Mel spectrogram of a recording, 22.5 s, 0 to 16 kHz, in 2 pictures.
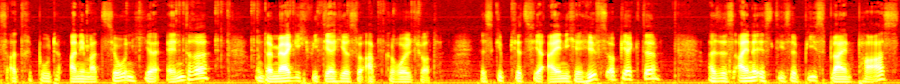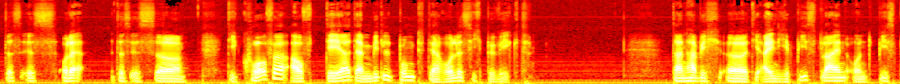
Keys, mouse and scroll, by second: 0.9 scroll up 1, 1.5-1.8 scroll up 2, 2.1-4.8 scroll up 14, 4.8 scroll down 2, 12.6 click, 17.5 space, 20.3 click, 20.9 click, 21.3 space, 21.7 click, 22.3 space.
